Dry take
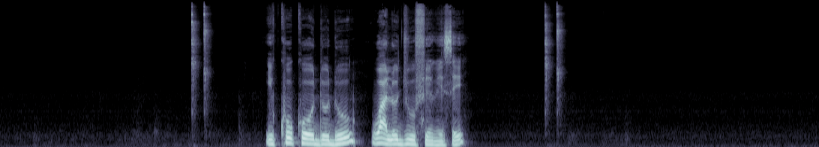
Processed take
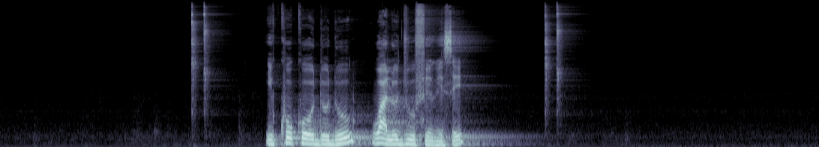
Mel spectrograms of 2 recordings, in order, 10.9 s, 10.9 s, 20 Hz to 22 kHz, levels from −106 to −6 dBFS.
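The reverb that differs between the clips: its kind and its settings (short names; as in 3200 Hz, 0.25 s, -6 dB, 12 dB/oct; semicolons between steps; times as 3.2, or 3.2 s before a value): FDN reverb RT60 1.7 s, low-frequency decay 1.05×, high-frequency decay 0.5×, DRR 18 dB; gain -1.5 dB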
